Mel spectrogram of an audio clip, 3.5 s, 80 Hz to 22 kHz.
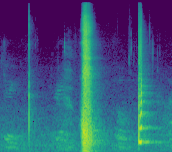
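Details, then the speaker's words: Adult with lifelong Tourette syndrome (also ADHD) deliberately demonstrating each individual tic, about 16 in all: sudden brief vocal tics including a click, a sharp breathy burst and a short yelp. "Yeah, man. Mum, man, eh? Did I do that one? No? Okay. Okay, about 16. Sometimes there's more."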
